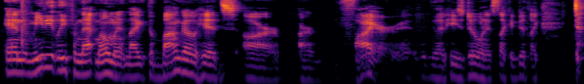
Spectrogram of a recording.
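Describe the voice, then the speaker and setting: A man's voice: mid-range voice, normal speed, fairly bright tone, a little hiss or hum. An American man co-hosting a podcast, chatting casually and with enthusiasm. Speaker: podcast co-host. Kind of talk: casual chat.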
